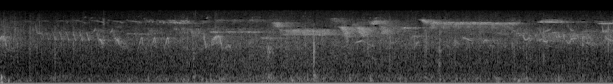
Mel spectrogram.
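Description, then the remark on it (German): A chaffinch's fast, high-pitched trilling song runs through the background, rapid and chattering, amid steady outdoor rustle and low-end noise, in a spot with hawthorn, larches, rowan, a conifer and tall bracken, with no one speaking. “Es ist dieses super schnell Schmetternde im Hintergrund.”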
